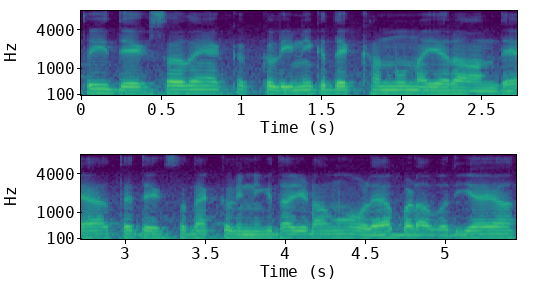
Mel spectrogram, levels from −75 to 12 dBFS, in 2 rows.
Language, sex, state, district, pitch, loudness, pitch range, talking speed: Punjabi, male, Punjab, Kapurthala, 120 Hz, -16 LUFS, 115-125 Hz, 250 wpm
